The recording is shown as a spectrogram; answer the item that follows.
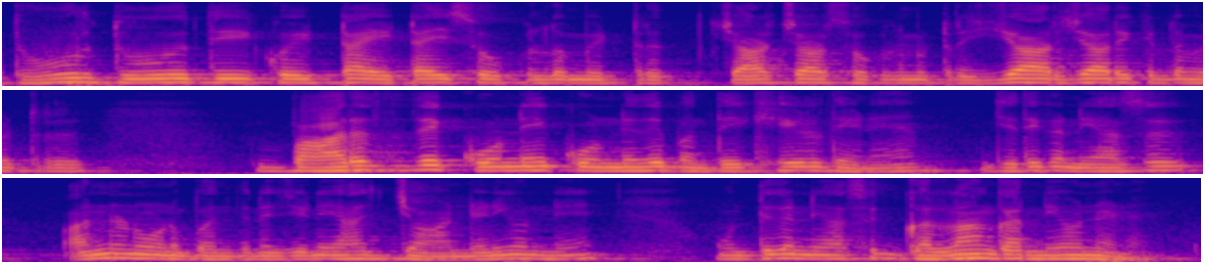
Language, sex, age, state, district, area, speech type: Dogri, male, 18-30, Jammu and Kashmir, Samba, rural, spontaneous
